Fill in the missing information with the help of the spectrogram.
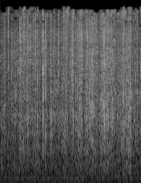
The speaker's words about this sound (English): So you're going to fold it in. And then literally either use the paper or the tea towel to actually just roll it up. Right, I'll try with the tea towel.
